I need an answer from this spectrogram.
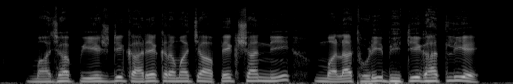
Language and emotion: Marathi, fearful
